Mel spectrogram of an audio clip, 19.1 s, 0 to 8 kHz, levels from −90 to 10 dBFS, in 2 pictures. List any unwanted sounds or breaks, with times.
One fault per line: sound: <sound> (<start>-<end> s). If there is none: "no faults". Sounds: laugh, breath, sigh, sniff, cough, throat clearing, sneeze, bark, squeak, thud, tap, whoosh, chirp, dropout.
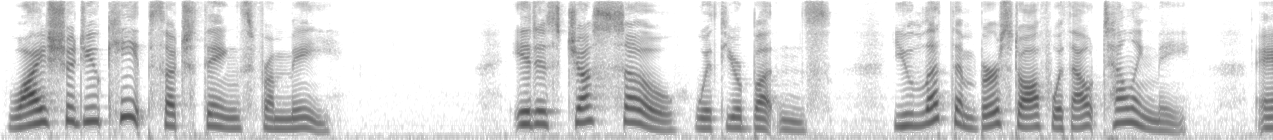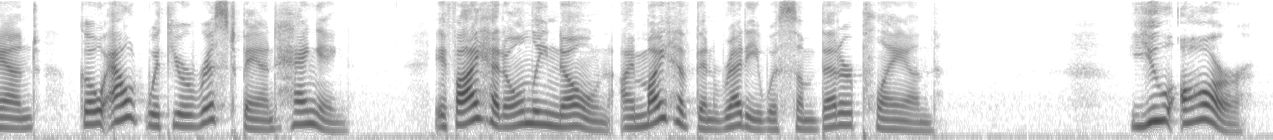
no faults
